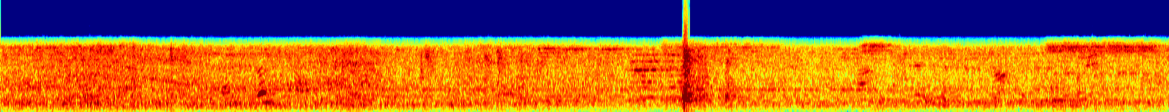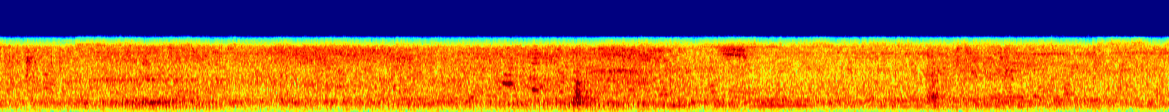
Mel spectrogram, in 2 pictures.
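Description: Traffic and motorbikes rumble by on a busy street outdoors.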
